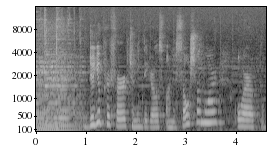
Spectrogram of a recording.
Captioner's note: Ukrainian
